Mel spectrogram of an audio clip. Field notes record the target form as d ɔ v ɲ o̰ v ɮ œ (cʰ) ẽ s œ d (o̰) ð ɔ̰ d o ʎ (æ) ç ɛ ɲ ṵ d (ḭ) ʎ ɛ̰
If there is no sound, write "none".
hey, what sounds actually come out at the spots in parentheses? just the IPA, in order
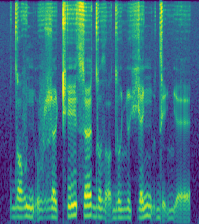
cʰ, o, œ, ḛ

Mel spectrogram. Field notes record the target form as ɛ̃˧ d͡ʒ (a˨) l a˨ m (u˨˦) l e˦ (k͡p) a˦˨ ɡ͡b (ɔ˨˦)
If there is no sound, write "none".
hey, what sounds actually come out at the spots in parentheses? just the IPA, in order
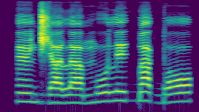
a˨, o˨˦, ɡ͡b, ɔ˨˦

